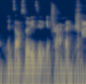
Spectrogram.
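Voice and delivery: breathy whisper, a little fast; whispered aside. Real, not acted. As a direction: drop the dark punchline as a whisper. Dark joke dropped after pause.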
